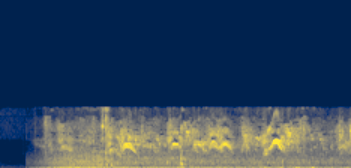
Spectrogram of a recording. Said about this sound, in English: Here's some bird sounds, and can we get some love for beef cows out there in this world?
